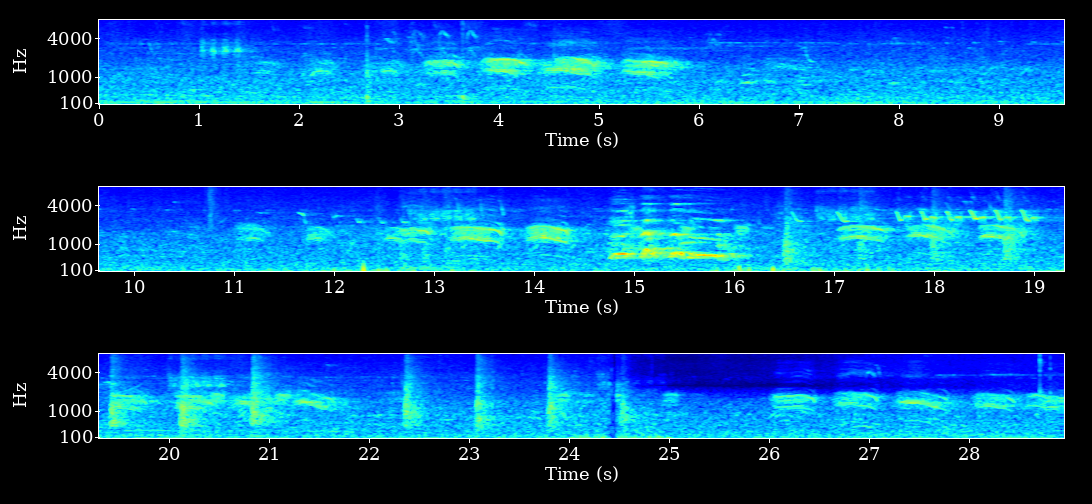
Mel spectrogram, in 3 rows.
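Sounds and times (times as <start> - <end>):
birds calling: 0.0 - 25.2, 26.0 - 28.9
high bird chatter: 0.3 - 23.2.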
